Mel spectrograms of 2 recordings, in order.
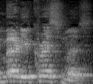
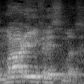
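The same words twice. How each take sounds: First: Said in the usual way. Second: "Merry" said as "Mari", with an open a; altered "Mari" pronunciation. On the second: Retold or imitated. Man slyly returning the greeting, "Merry" twisted into "Mari". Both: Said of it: "Mari meaning bad".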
